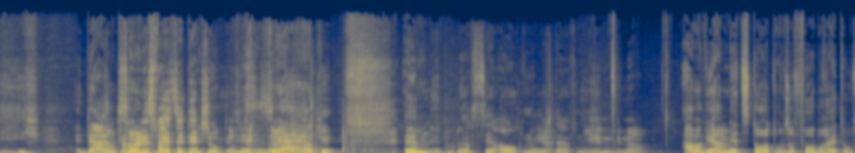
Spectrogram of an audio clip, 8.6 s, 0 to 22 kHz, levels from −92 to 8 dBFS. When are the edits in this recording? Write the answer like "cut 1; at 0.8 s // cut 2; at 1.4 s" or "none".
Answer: none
